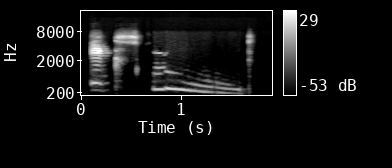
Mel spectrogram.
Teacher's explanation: And we have a k after the x. K is a voiceless consonant, so x should sound kus.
